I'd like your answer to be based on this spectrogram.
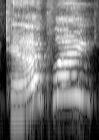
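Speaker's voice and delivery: very high put-on girl voice; squeaky mock girlish request; mimicking a girl. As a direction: ask it in a falsetto, like an eager girlfriend. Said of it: "She was".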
